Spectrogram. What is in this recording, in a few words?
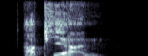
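"Apian", German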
